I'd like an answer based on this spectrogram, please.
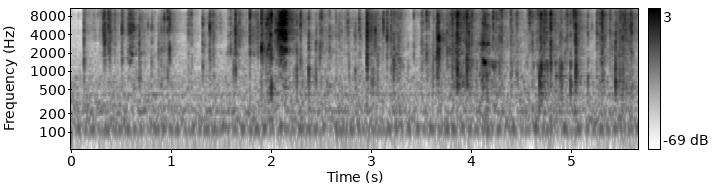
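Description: A foil Pokémon booster pack wrapper being torn open and crinkled by hand, a dense run of crackles and rustles.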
